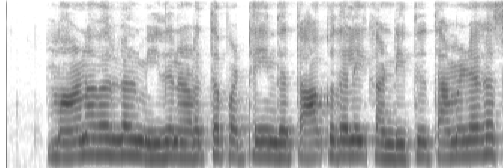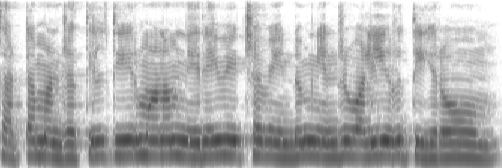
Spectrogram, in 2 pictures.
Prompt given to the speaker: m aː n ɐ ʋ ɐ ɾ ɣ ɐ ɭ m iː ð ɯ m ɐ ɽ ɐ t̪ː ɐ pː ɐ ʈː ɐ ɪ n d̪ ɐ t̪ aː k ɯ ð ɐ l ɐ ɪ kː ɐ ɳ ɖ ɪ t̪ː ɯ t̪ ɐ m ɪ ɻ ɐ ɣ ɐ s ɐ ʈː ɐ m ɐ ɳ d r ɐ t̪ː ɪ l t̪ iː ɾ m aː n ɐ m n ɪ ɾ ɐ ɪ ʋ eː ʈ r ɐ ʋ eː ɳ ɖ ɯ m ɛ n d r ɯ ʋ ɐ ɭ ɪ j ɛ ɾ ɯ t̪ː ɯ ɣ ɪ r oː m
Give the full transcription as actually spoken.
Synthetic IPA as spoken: m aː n ɐ ʋ ɐ ɾ ɣ ɐ ɭ m iː ð ɯ n ɐ ɽ ɐ t̪ː ɐ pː ɐ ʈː ɐ ɪ n d̪ ɐ t̪ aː k ɯ ð ɐ l ɐ ɪ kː ɐ ɳ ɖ ɪ t̪ː ɯ t̪ ɐ m ɪ ɻ ɐ ɣ ɐ s ɐ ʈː ɐ m ɐ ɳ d r ɐ t̪ː ɪ l t̪ iː ɾ m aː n ɐ m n ɪ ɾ ɐ ɪ ʋ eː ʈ r ɐ ʋ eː ɳ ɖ ɯ m ɛ n d r ɯ ʋ ɐ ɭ ɪ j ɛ ɾ ɯ t̪ː ɯ ɣ ɪ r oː m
